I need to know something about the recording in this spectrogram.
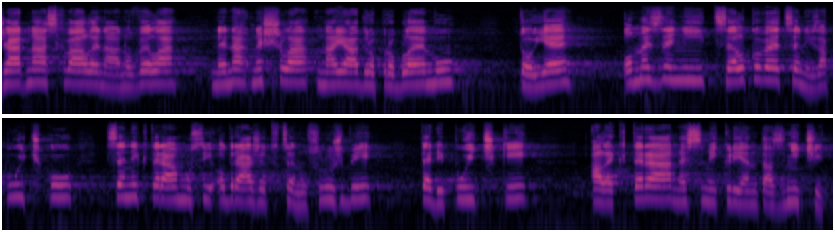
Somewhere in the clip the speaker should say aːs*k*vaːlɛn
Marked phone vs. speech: incorrect: x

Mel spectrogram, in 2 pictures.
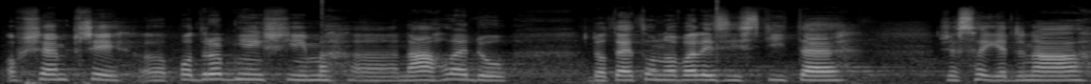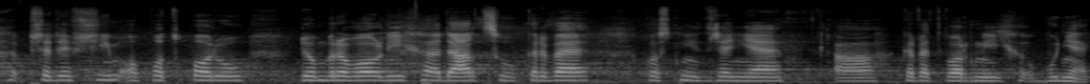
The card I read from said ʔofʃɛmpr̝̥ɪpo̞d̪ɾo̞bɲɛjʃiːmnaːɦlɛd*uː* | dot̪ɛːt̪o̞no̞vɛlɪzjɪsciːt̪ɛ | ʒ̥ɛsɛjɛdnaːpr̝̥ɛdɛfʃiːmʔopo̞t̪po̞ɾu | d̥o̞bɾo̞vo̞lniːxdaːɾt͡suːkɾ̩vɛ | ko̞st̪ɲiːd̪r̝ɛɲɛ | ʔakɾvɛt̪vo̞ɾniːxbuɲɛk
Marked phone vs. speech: incorrect: u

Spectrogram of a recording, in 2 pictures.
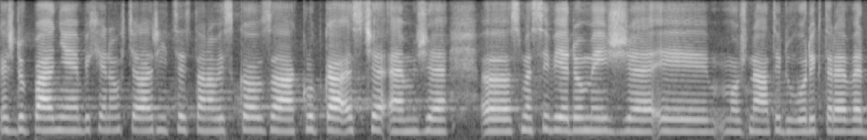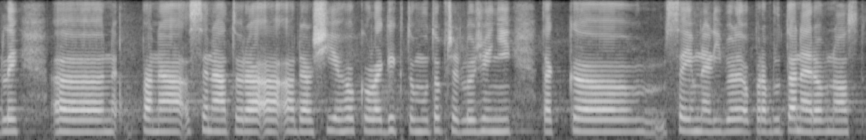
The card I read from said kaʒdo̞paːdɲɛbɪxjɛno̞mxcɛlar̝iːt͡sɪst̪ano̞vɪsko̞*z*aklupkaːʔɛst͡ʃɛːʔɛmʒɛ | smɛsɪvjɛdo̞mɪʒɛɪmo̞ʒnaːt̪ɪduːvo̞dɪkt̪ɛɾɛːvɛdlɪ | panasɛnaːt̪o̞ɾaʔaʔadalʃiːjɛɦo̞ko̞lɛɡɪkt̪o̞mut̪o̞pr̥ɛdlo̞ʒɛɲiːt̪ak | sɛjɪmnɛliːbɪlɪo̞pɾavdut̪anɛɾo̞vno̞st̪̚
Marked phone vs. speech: correct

